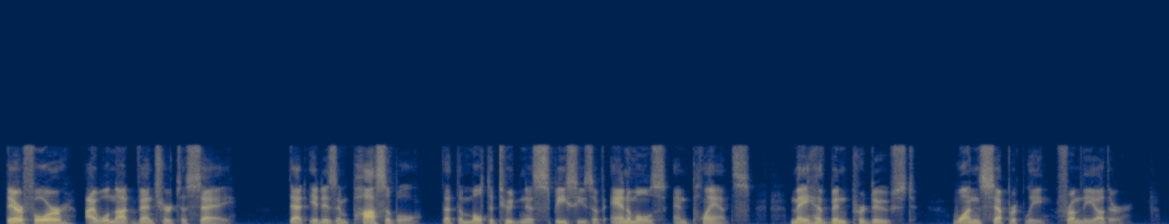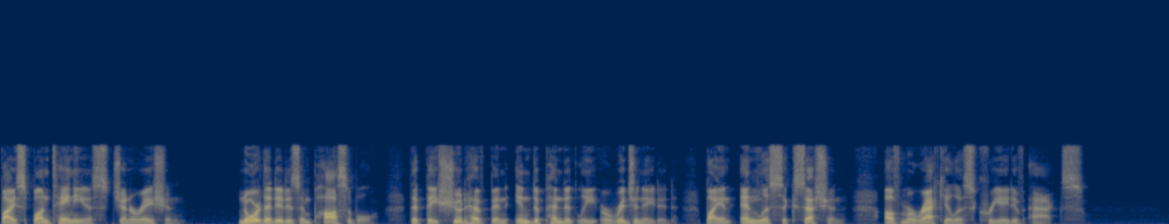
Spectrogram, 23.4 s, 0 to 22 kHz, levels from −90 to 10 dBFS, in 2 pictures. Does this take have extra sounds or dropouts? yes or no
no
